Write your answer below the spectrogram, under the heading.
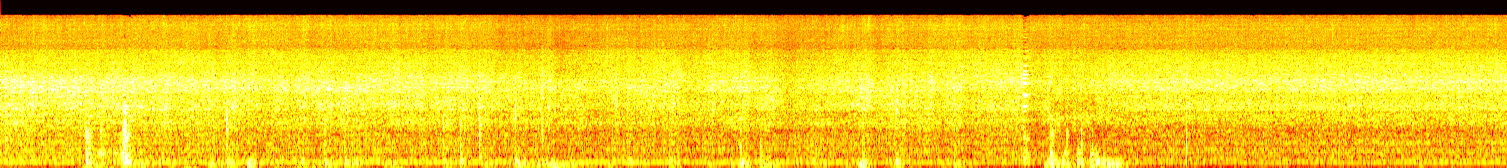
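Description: Pork and sliced bitter melon sizzling steadily in a nonstick frying pan while being stirred with a wooden spatula. A few short knocks and scrapes of the spatula on the pan, clustered near the start and about two-thirds of the way through.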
